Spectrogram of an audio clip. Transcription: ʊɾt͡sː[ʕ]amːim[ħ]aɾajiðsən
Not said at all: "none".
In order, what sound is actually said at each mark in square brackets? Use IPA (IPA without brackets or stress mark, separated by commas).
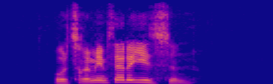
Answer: ʁ, θ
